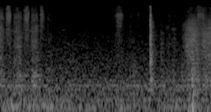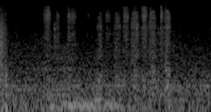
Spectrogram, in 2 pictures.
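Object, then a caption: Pencil on paper sketchbook page. A mechanical pencil scratches and draws lines on white drawing paper in a spiral-bound sketchbook, with the page held flat by one hand. Soft, bright scratching strokes come in quick, uneven bursts, with two sharper accents near the middle, over a faint low background.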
